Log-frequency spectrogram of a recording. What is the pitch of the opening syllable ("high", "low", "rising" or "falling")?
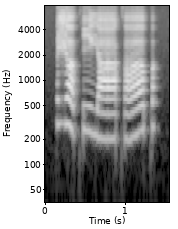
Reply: falling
